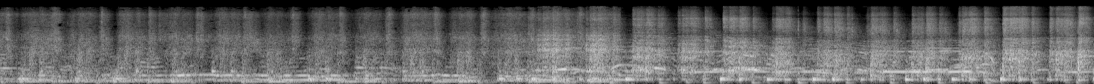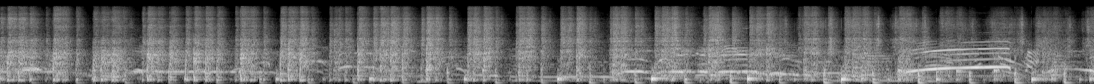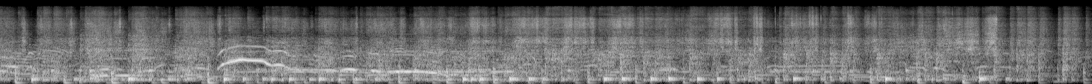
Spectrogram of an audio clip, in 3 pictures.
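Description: Afro-Brazilian Terecô ritual music: drums and rattles beating a fast, steady rhythm under the group singing of the dancers, with a high voice calling out twice near the middle. For the first six seconds or so a different, steadier piece of music plays before the ceremony sound takes over.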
